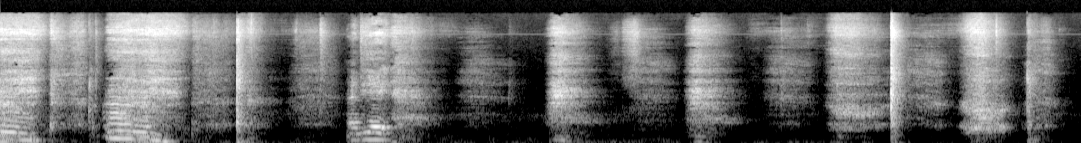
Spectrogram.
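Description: A man's heavy, voiced gasping and groaning breaths while doing Navy SEAL burpees, labouring late in a hard set of a hundred. A couple of sharp knocks cut through the breathing.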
